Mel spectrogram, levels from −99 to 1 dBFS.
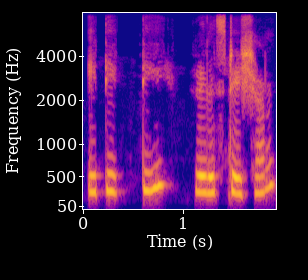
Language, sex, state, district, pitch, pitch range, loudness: Bengali, female, West Bengal, North 24 Parganas, 265 Hz, 250-335 Hz, -18 LUFS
